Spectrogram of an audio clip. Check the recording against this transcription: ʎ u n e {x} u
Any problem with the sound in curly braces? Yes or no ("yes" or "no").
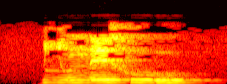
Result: no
